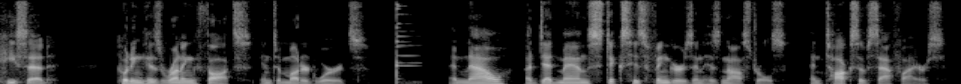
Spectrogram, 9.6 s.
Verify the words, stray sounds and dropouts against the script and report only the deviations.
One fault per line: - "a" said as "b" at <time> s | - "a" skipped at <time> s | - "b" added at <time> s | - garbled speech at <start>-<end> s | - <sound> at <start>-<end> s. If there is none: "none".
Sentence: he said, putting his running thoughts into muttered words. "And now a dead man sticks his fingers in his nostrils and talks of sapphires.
- tap at 4.0-4.2 s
